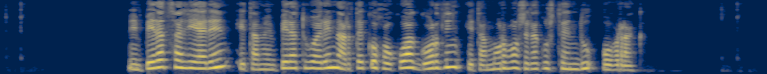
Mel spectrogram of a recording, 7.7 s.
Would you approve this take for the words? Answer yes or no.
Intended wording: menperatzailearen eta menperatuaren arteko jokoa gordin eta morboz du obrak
no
